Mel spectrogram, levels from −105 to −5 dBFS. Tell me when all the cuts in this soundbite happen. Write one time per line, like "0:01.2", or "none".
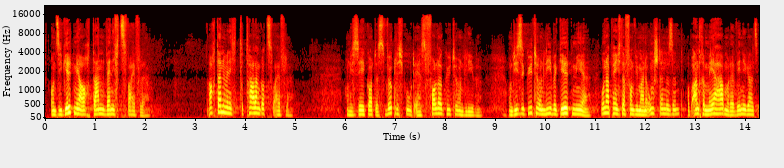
0:05.9
0:11.0
0:12.8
